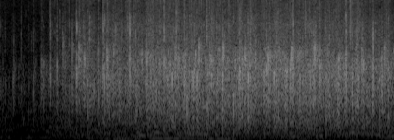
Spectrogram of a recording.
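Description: A crowd bursts into applause at a Harvey Dent campaign rally in Batman: The Telltale Series, the clapping swelling quickly from a few hands into a dense, sustained ovation that holds steady at moderate volume.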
